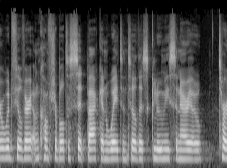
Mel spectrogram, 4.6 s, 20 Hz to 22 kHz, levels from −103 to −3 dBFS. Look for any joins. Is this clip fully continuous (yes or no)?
yes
